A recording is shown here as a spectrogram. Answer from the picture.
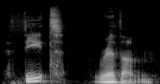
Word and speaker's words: Theatrhythm: This seems like a compound word of theater and rhythm, but if you look at it closely, it's Theatrhythm.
